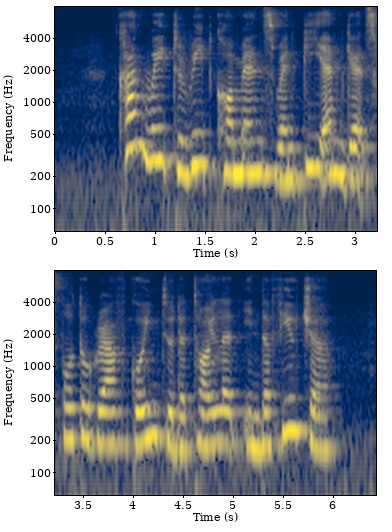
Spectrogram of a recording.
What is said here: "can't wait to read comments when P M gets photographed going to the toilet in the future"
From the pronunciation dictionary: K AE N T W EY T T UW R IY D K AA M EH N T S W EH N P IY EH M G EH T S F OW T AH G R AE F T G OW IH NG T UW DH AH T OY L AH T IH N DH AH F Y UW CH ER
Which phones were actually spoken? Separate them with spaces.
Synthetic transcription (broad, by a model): K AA N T W EY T T UW R IY D K AA M EH N T S W EH N P IY EH M G EH T S F OW T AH G R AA F G OW IH NG T UW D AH T OY L AH T IH N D AH F Y UW CH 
